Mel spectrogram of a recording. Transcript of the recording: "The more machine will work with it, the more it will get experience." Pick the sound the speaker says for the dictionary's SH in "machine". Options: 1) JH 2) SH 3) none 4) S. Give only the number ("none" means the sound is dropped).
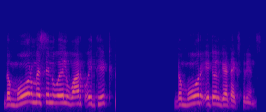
4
